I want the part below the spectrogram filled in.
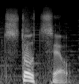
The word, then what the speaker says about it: Stölzel: A USP Filarmônica apresenta hoje obras do Beethoven, do Rubens Russomann Ricciardi e do Gottfried Heinrich Stölzel. Falei certo? – Stölzel.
